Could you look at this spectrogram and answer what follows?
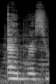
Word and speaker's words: Emrys: I have Emrys Rhymes with Abyss and ErisvonJabberwock.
